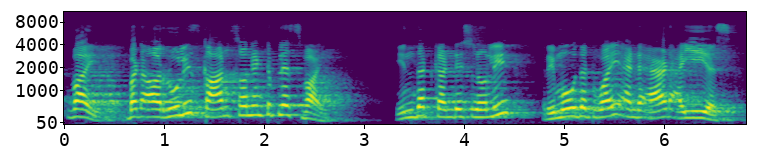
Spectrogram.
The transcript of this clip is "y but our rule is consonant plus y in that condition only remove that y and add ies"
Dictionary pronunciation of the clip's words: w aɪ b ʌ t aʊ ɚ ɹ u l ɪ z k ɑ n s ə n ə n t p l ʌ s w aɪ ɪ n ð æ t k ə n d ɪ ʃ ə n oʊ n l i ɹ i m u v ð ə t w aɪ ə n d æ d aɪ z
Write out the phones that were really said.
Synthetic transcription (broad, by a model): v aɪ b ʌ t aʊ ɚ ɹ u l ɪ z k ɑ n s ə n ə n t p l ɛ s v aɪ ɪ n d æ t k ə n d ɪ ʃ ə n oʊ l i ɹ i m u v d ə t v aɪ ə n d æ d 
